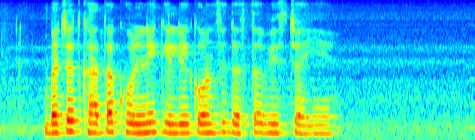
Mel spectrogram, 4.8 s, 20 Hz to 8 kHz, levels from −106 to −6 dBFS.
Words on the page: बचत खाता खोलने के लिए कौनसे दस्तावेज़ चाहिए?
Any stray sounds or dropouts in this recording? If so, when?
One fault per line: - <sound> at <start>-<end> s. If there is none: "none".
none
